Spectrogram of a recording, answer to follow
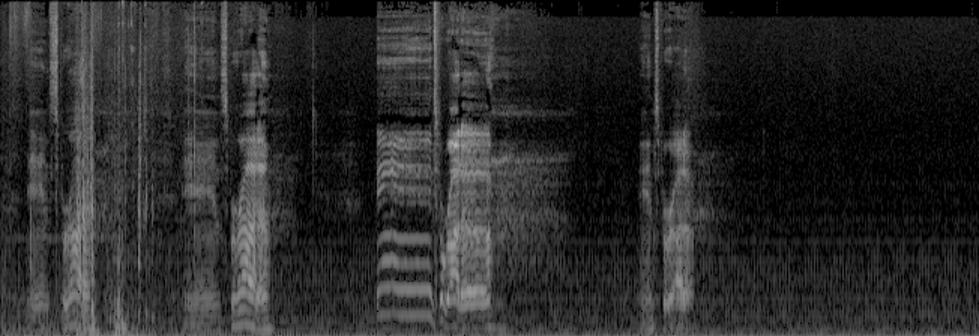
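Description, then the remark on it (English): The speaker's own car engine runs roughly with a steady low rumble and a slight rattle that continues throughout, while a person talks over it in short bursts. “My car sounds fantastic. Can you guys hear that?”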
